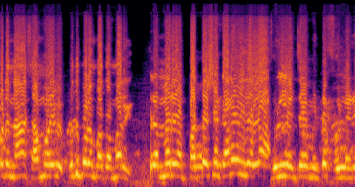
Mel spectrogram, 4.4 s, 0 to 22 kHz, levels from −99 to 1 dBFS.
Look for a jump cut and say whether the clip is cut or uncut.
uncut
